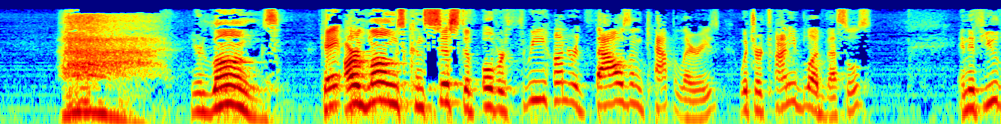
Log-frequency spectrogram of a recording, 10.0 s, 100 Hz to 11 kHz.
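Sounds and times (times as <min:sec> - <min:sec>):
person taking a deep breath: 0:00.6 - 0:01.8, 0:09.0 - 0:09.6
speech: 0:01.9 - 0:08.8, 0:09.6 - 0:09.9.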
